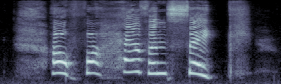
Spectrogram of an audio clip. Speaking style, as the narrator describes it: Aziraphale cried

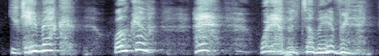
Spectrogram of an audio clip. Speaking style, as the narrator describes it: a panting Toriel, and he's like

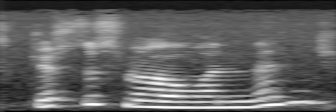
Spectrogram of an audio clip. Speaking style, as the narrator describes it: she chuckled

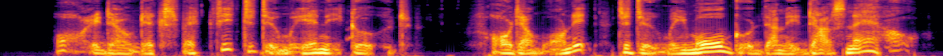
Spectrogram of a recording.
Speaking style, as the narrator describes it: said my convict, with a greedy laugh

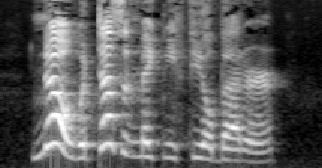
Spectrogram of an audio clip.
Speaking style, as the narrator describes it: Gus snapped

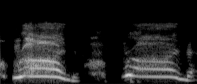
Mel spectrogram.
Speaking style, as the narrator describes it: somebody yell

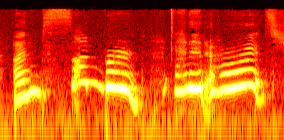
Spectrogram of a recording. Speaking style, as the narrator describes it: she cried

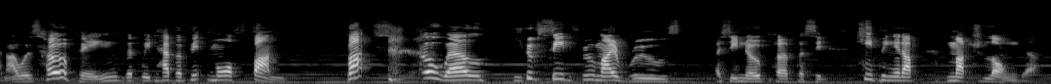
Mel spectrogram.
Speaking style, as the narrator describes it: The dwarf who calls himself Barok giggles again, and he says

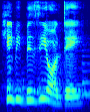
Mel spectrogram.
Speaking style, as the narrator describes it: the secretary snapped

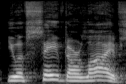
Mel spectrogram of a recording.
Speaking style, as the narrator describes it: they exclaimed

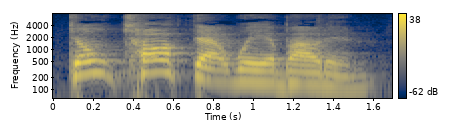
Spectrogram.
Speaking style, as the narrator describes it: Max shouted

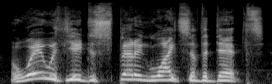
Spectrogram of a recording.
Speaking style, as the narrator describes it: I roared

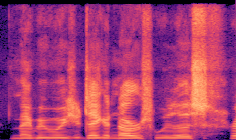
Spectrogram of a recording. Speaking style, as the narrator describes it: Ray muttered

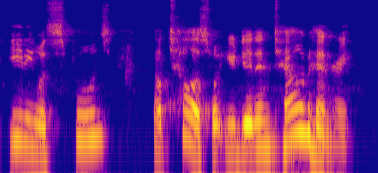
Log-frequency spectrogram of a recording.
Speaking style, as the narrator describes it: cried Jesse

